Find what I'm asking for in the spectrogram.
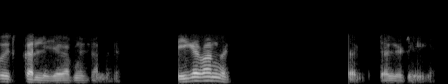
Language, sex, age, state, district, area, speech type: Urdu, male, 30-45, Uttar Pradesh, Gautam Buddha Nagar, urban, conversation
